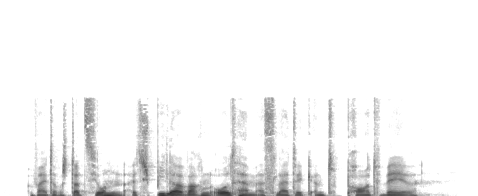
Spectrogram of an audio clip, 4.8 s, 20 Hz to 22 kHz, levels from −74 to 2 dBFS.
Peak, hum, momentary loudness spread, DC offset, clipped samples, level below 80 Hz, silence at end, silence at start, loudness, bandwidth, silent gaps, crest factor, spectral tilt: -6 dBFS; none; 11 LU; under 0.1%; under 0.1%; -52 dBFS; 0.6 s; 0.3 s; -23 LUFS; 11.5 kHz; none; 18 dB; -6 dB/octave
